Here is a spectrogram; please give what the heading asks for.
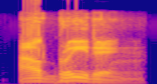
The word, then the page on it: Outbreeding: British English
